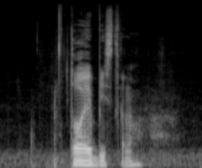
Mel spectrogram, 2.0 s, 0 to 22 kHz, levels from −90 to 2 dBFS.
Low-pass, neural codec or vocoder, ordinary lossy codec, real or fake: 19.8 kHz; none; none; real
